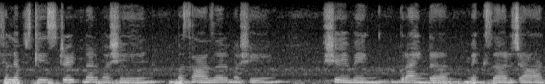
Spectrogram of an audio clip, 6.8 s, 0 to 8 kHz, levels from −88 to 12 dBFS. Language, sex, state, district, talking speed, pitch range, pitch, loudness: Hindi, female, Rajasthan, Bikaner, 95 wpm, 195-215 Hz, 200 Hz, -18 LUFS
